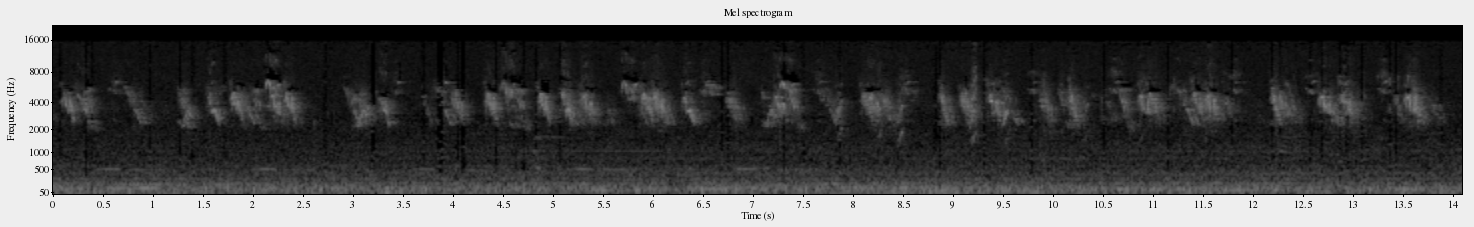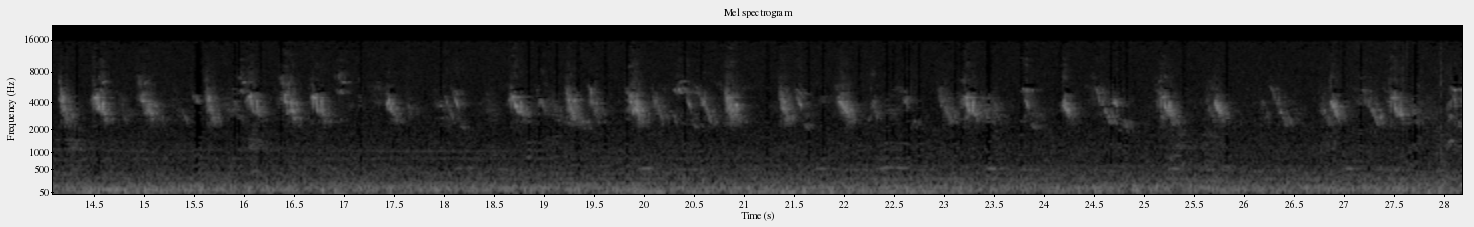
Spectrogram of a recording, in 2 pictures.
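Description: Quiet, continuous bird chirping: short high chirps two or three a second, over a low steady background hum.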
